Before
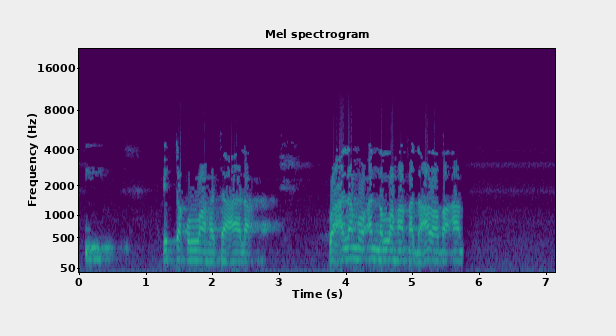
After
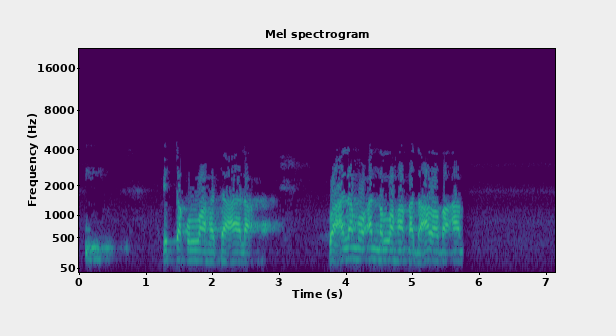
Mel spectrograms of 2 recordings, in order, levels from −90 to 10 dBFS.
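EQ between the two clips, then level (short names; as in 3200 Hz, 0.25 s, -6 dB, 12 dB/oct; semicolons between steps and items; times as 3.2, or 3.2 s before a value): band-pass 920 Hz, Q 0.98; air absorption 380 m; +8.0 dB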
